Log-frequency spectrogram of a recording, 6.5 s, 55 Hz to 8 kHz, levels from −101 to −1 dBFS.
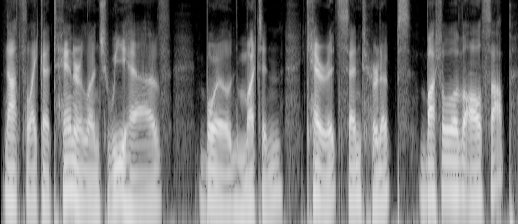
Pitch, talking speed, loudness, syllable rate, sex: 90 Hz, 140 wpm, -19 LUFS, 3.9 syllables/s, male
